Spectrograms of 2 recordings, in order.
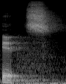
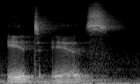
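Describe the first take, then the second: First: The words merge into one short syllable. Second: Two separate words are said in full.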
